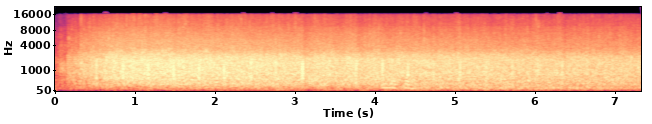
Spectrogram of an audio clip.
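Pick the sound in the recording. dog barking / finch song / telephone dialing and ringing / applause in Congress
applause in Congress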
